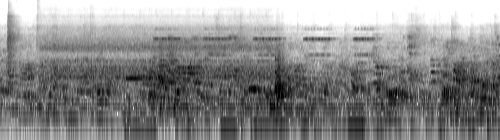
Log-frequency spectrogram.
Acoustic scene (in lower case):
cafe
